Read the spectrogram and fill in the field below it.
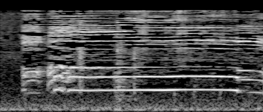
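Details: Ayam ketawa, the Indonesian laughing chicken, gives a sweet-voiced crow: a short rough opening, then one long, steady, clear drawn-out note held for nearly two seconds over a low rumble.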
